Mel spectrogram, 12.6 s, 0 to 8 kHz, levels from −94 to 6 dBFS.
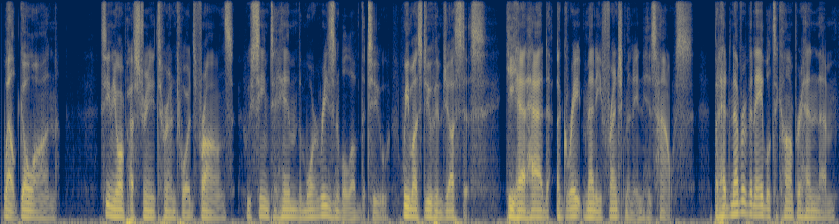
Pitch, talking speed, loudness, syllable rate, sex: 95 Hz, 190 wpm, -20 LUFS, 5.5 syllables/s, male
